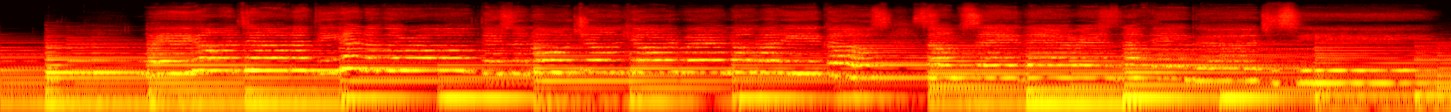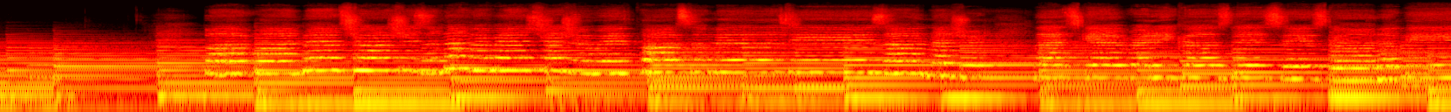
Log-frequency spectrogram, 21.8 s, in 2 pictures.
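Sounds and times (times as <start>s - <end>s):
piano: 0.0s - 21.7s.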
